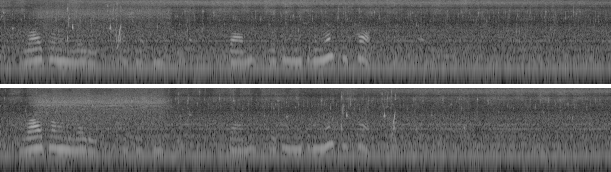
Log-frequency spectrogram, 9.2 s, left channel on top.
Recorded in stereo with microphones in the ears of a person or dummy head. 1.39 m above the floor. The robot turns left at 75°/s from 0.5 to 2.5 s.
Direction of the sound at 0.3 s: 75° right.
